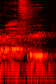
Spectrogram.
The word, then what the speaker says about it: RDFRD: like this artistry uh i go by radford uh just my last name without the syllable i mean without the uh the vowels okay so rdfrd um and so i've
